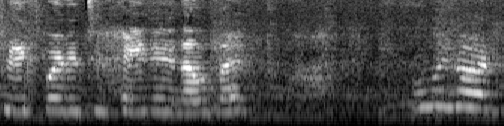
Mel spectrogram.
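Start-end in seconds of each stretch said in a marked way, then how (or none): 2.7-3.3 high-pitched fangirl gush; overwhelmed with feels, pitch soaring. Retold or imitated. Reader reliving the tension between two characters, gushing.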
